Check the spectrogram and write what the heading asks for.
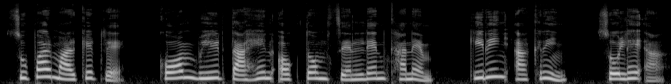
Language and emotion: Santali, neutral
